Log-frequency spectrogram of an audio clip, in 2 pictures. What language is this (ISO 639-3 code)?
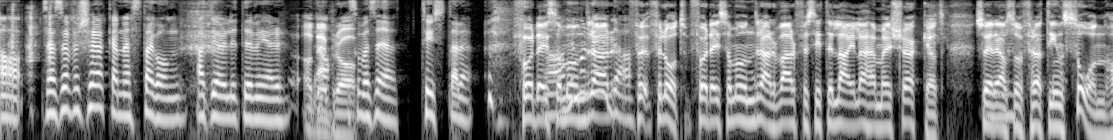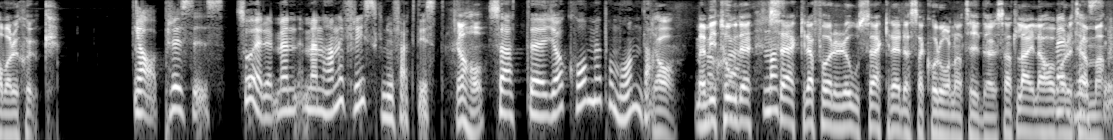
swe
